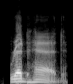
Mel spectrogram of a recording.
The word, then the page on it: redhead: American English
